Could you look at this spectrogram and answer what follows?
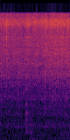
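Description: Brussels sprouts sizzle in a hot pan, with a quick scrape and clatter as they are flipped, the frying hiss steady and close throughout.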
